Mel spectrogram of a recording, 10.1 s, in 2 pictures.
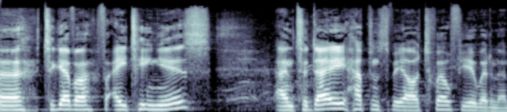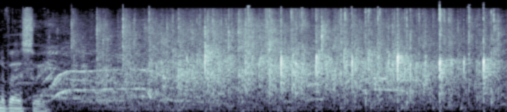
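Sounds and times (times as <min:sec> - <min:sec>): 
speech: 0:00.0 - 0:02.2, 0:02.8 - 0:05.7
audience applause: 0:05.6 - 0:10.1.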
